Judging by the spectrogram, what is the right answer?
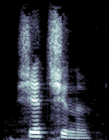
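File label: "сетсьыны", Komi, female; kpv audio dict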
